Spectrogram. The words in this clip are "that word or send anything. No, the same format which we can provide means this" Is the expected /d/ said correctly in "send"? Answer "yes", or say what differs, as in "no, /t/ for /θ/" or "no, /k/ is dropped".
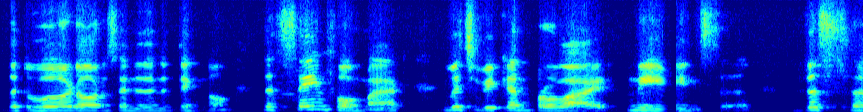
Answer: no, /d/ is dropped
